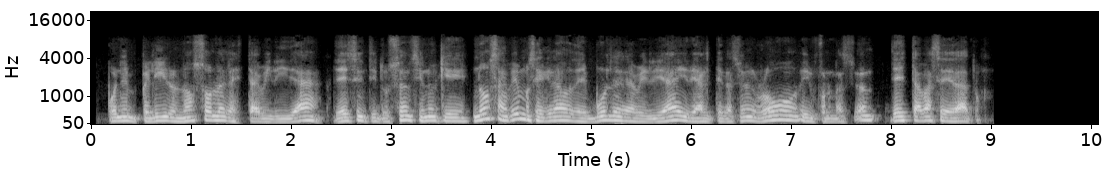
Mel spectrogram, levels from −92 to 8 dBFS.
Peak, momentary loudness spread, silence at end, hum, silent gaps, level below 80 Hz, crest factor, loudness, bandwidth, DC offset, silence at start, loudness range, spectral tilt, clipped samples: -2 dBFS; 4 LU; 1.15 s; none; none; -50 dBFS; 12 dB; -14 LUFS; 8.8 kHz; under 0.1%; 0.15 s; 2 LU; -8.5 dB/octave; under 0.1%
